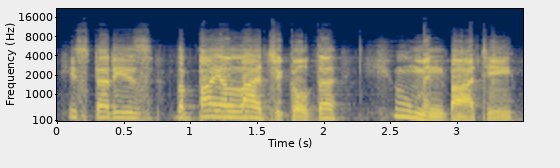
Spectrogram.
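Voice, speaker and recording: A man's high, very animated voice comes through sharp yet clean in a dry recording, a full character performance of a cagey industrial magnate from a 1930s-style noir radio serial. Suave and self-important, he stays smug and evasive, elongating his words theatrically.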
